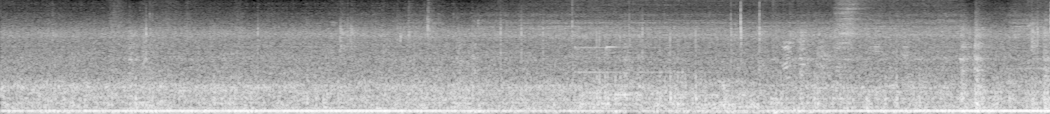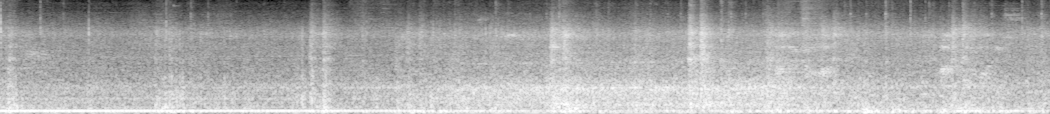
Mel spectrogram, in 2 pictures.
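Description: A train hums steadily as it rolls along the rails.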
